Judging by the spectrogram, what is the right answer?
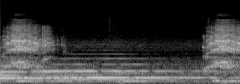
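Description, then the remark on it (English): An elephant makes a high-frequency call: a loud brassy trumpet blast at the start, a sustained harmonic tone through the middle, then another harsh trumpeting burst at the end. “With vocal cords 8 times the size of ours, elephants send out 2 types of sound waves at once. There are the high-frequency ones.”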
